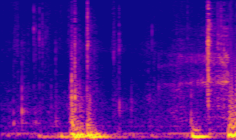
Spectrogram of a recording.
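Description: A booklet of papers handled close to a table microphone: a thunk about three-quarters of a second in, and a low thump near the end as it is set down on the table.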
